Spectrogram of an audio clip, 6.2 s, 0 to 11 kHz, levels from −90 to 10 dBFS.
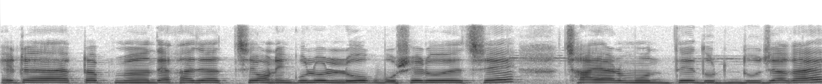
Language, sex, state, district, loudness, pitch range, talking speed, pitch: Bengali, female, West Bengal, Purulia, -16 LUFS, 225-250 Hz, 135 wpm, 240 Hz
